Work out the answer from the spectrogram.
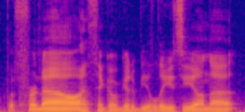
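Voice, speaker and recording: A tired man in his twenties with a naturally deep voice, rambling through casual commentary while he builds in a game, full of fillers and restarts. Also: level tone, fairly quick, a little mellow, clean tone. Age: 20s. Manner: rambling, hesitant, many fillers. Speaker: Minecraft YouTuber.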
